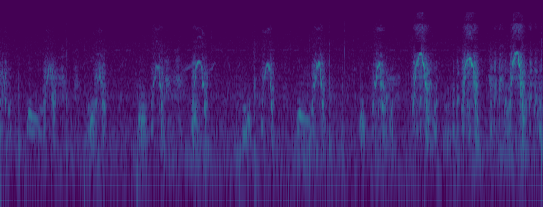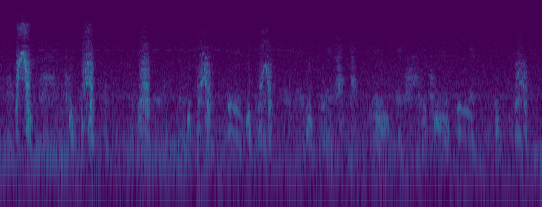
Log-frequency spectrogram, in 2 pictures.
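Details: Chukar partridge chattering in a fast, uneven series of sharp, bright notes that swell louder mid-way and then fade, with overlapping calls suggesting more than one bird.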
